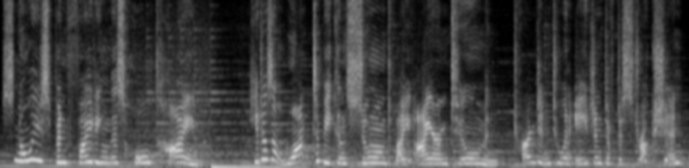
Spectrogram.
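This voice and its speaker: Very high, bubbly little girl. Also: measured pace, music in the background. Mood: worried. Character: small cheerful excitable girl companion, earnest and plucky. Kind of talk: animated game voice acting.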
